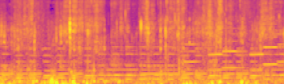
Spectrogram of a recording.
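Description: A pony foal grazing close to the microphone, tearing and chewing grass in irregular crunchy bites, the loudest about a second in. Background music with sustained notes plays throughout.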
